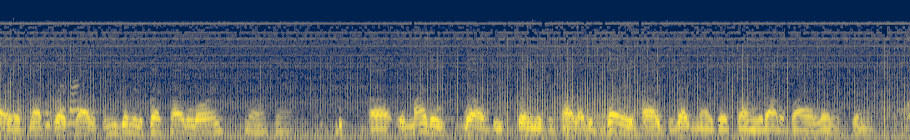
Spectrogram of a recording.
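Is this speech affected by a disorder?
No.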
